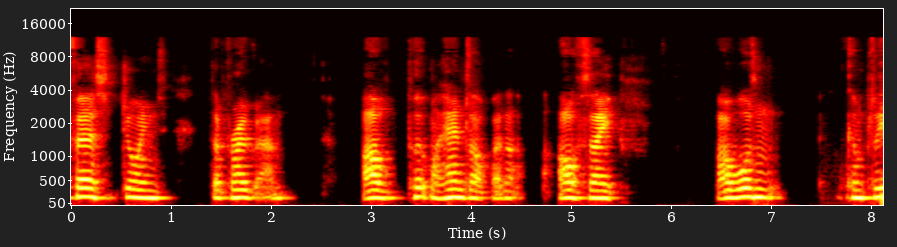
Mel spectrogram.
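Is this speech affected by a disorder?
Yes: cerebral palsy; from birth.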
